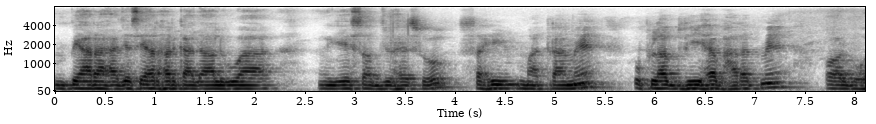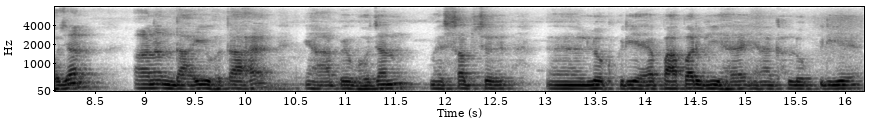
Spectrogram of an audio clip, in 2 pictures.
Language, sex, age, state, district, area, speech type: Hindi, male, 30-45, Bihar, Muzaffarpur, rural, spontaneous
